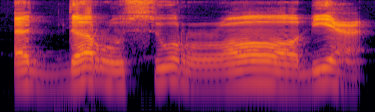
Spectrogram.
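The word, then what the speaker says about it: الدرس الرابع: On regarde la troisième lettre, si elle porte une shadda, comme le cas ici, donc on ne le prononce pas, adda arra. Donc on ne prononce pas le lam.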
